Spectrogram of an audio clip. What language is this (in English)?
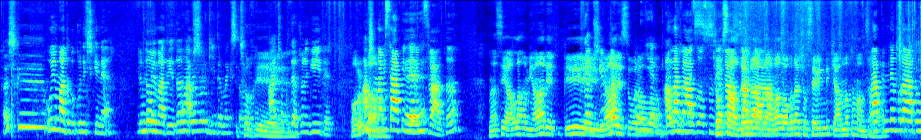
Turkish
